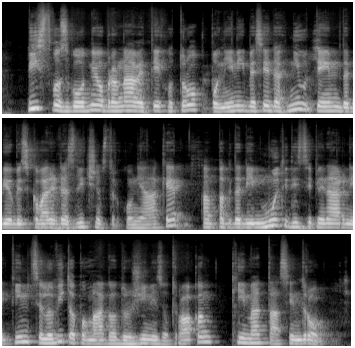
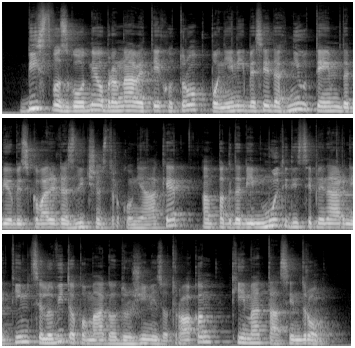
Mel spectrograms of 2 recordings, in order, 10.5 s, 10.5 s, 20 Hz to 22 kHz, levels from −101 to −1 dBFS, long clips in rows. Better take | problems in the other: second | noise reduction (neural mask model DeepFilterNet 3)

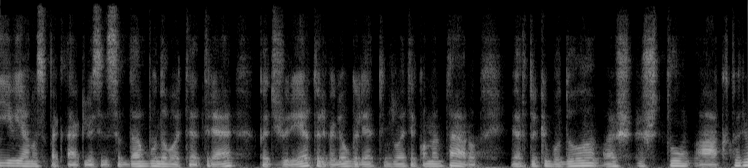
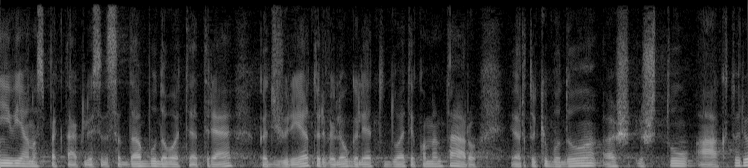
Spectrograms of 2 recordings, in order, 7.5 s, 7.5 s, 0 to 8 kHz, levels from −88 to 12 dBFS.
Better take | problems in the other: second | noise reduction (neural mask model DeepFilterNet 3)

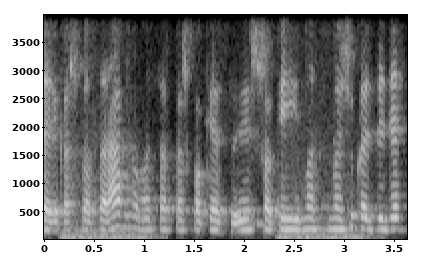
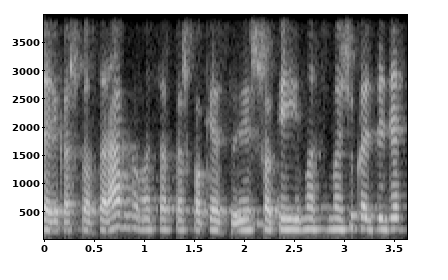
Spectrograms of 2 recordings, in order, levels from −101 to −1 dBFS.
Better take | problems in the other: second | background sound (Sliding door); 12 dB below the speech

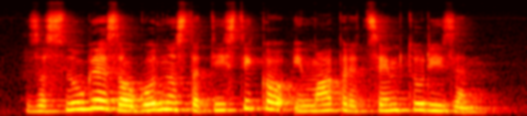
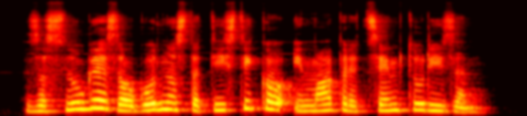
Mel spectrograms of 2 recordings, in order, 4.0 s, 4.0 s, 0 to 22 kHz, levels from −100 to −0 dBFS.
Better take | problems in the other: first | noise reduction (neural mask model DeepFilterNet 3)

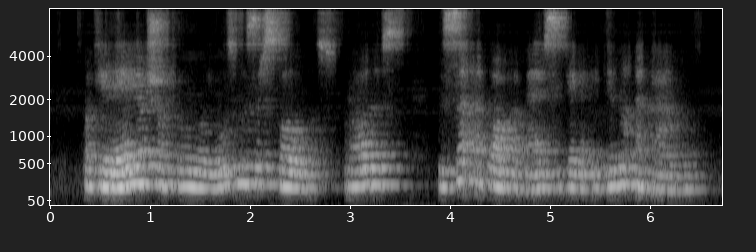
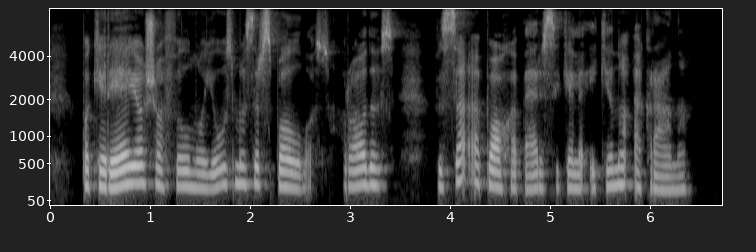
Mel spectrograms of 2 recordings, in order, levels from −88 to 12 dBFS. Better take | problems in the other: second | noise reduction (neural separator model SepFormer DNS4)

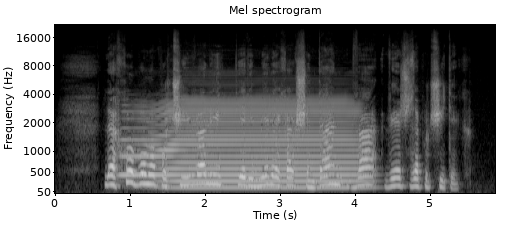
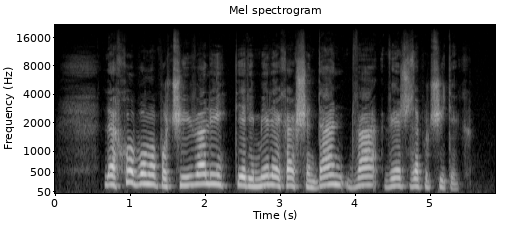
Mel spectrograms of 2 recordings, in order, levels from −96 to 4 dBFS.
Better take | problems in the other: second | background sound (Wind instrument, woodwind instrument); 4 dB below the speech

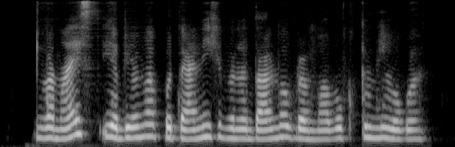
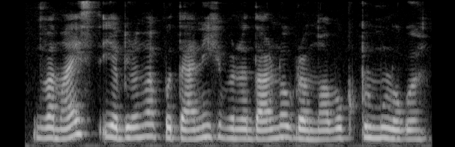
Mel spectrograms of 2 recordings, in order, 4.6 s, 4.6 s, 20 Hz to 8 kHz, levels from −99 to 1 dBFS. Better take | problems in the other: second | noise reduction (neural mask model DeepFilterNet 3)

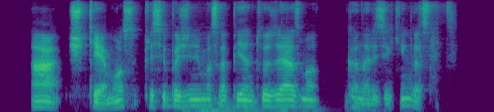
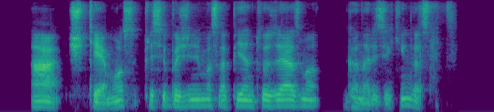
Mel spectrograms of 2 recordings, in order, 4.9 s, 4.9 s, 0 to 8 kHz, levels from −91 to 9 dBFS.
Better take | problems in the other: second | noise reduction (neural mask model RNNoise)

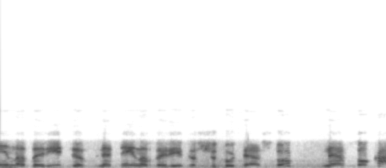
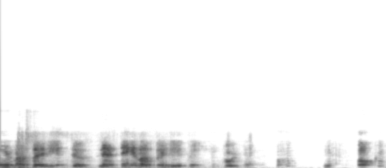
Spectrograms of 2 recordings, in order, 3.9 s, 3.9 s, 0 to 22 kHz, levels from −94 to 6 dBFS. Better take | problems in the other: first | noise reduction (neural mask model DeepFilterNet 3)

